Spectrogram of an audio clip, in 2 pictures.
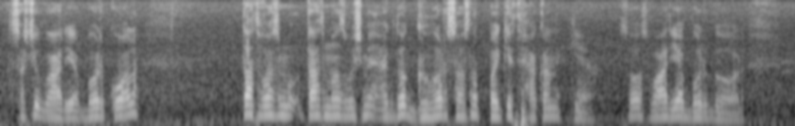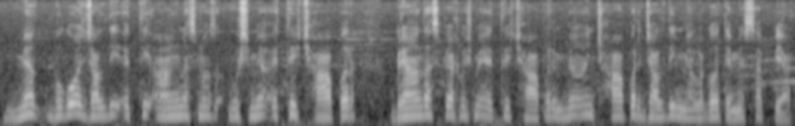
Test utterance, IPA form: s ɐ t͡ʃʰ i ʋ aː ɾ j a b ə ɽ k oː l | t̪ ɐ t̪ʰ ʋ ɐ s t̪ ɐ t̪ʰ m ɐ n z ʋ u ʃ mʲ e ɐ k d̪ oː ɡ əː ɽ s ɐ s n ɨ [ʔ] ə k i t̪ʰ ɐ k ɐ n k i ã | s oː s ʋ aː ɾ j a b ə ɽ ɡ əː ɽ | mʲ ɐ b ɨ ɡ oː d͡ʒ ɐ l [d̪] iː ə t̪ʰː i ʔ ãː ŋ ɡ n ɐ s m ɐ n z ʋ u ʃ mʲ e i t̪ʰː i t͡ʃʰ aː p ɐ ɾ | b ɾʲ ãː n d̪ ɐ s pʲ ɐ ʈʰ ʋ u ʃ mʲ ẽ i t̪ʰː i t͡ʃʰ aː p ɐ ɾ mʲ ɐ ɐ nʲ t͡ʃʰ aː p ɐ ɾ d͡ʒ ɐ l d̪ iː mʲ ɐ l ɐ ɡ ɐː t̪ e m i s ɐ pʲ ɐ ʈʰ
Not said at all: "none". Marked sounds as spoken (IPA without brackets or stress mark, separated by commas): p, d̪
